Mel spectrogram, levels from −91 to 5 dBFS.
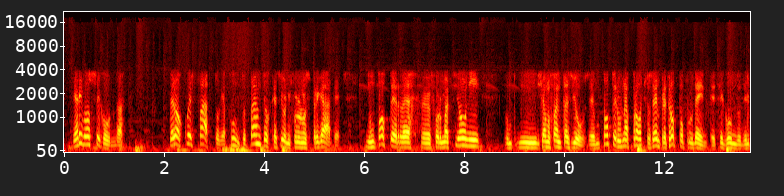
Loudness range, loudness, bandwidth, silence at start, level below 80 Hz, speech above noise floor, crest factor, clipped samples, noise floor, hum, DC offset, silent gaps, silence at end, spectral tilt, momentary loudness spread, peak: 4 LU; -22 LUFS; 16.5 kHz; 0.1 s; -40 dBFS; 32 dB; 16 dB; under 0.1%; -53 dBFS; none; under 0.1%; none; 0 s; -8.5 dB/octave; 10 LU; -6 dBFS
